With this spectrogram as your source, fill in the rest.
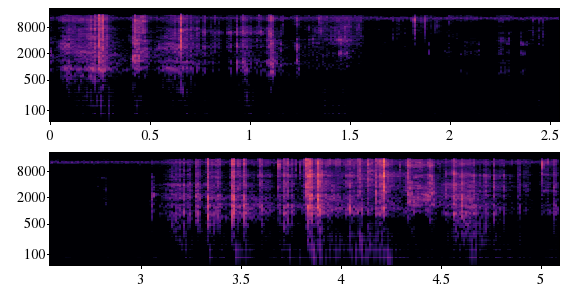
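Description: A utility knife blade carves a solid, dry orange laundry soap bar, and long shavings break off. Crisp, bright scraping crunches come in quick, uneven bursts, then fall to near silence for about a second and a half before the cutting resumes louder.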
